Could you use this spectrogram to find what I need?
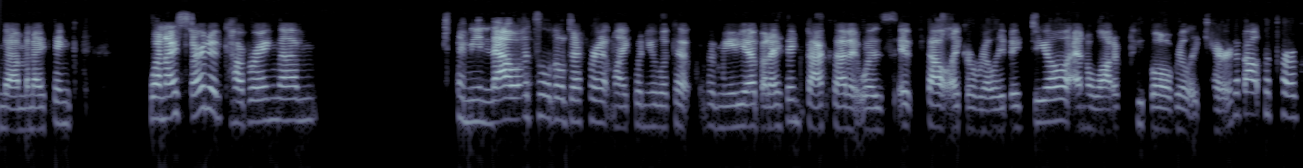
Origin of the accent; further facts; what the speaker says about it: Andover, Massachusetts, United States; I was born in Massachusetts, and I actually grew up in Andover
